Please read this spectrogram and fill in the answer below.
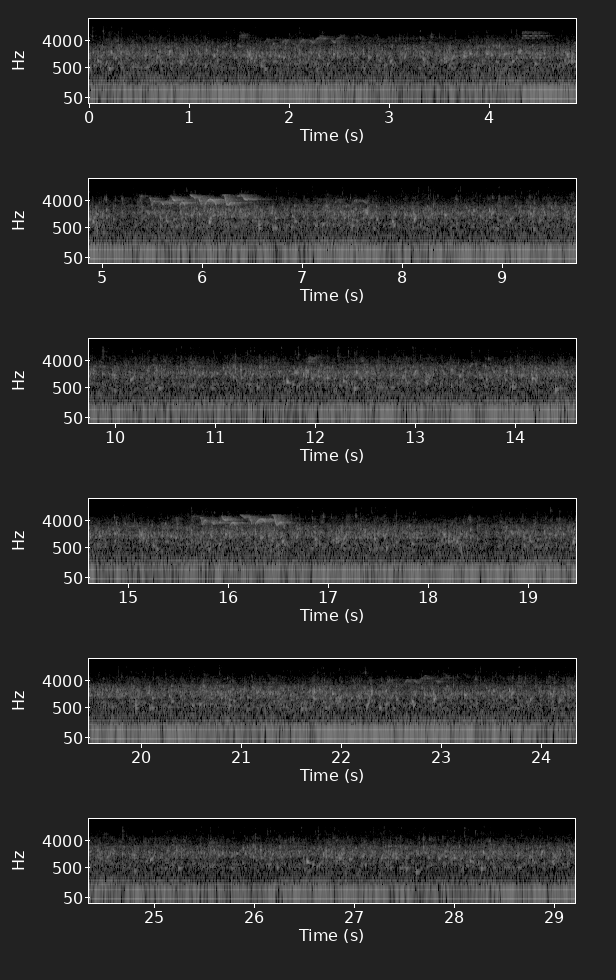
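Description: Faint steady rushing noise over a low hum, with two brief high chirps about six and sixteen seconds in.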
